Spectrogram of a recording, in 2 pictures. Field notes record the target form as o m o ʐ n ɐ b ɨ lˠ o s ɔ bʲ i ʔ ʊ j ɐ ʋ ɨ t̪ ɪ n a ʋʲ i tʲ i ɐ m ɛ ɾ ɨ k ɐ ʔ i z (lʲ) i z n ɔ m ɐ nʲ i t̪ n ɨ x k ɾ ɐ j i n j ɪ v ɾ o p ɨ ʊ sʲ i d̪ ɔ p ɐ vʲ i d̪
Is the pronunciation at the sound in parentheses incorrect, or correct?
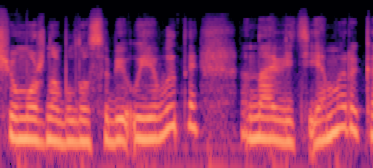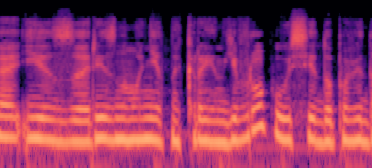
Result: incorrect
